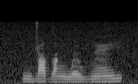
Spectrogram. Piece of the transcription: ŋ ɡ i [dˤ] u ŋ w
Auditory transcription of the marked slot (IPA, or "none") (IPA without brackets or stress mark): dˤ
